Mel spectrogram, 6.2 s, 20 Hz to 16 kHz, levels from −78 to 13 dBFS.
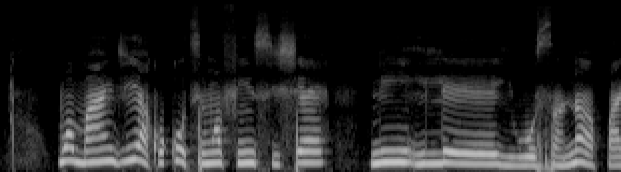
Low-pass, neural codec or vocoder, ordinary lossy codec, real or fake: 14.4 kHz; none; AAC, 96 kbps; real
